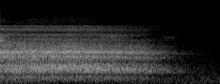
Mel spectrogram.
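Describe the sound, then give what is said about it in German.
A deep breath out during a guided yoga session, released as one long, soft, airy exhale that slowly fades to quiet. “Tiefer Atemzug durch die Nase ein. Füll dich mit Energie. Lass los, atme aus.”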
